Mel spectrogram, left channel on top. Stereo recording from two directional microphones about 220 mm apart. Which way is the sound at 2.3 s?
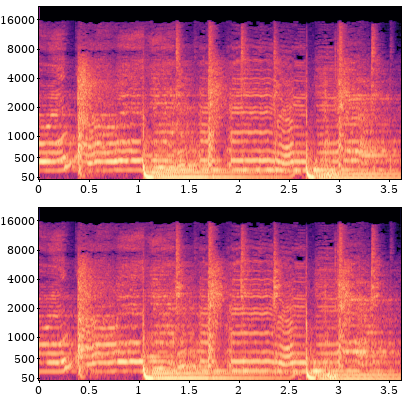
5° left (ahead or behind).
